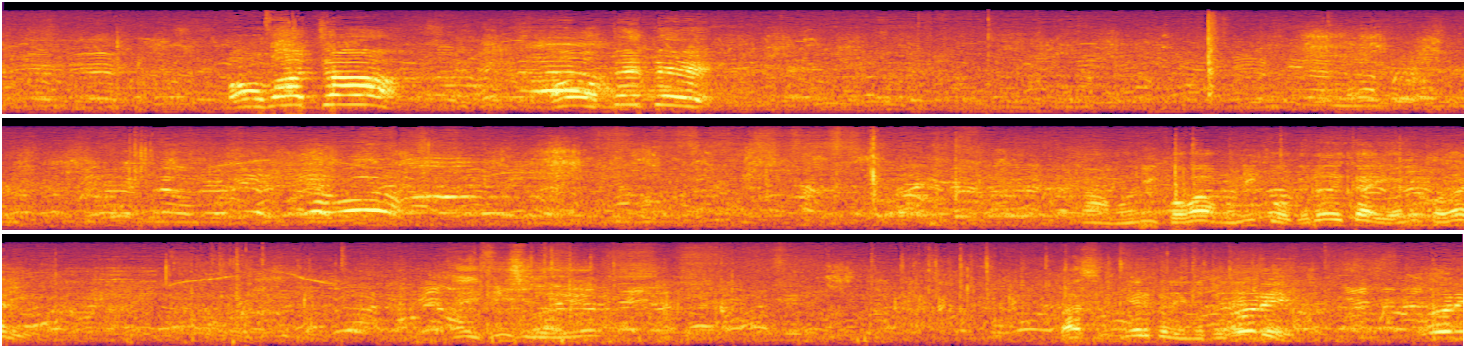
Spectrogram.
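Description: A crowd of spectators murmurs in the distance.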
